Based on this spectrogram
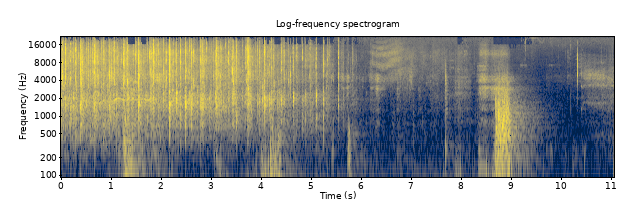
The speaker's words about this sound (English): Y'all make some noise as Pastor Joey comes up.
